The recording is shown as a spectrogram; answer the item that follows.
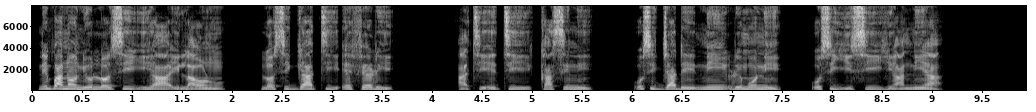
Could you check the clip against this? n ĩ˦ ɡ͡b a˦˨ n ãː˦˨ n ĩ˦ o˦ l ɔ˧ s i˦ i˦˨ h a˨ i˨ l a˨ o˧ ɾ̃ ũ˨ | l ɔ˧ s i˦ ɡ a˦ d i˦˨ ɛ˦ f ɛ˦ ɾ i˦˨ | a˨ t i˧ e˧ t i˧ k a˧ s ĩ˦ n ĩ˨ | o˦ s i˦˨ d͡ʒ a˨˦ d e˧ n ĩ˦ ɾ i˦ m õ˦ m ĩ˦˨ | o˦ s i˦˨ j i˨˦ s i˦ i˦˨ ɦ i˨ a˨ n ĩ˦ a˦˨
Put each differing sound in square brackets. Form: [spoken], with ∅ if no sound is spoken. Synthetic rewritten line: n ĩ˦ ɡ͡b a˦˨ n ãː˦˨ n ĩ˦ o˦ l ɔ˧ s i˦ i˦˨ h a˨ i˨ l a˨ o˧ ɾ̃ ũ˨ | l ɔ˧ s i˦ ɡ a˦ [t] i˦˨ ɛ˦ f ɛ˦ ɾ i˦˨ | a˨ t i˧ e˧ t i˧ k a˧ s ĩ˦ n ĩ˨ | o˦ s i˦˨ d͡ʒ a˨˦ d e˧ n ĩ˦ ɾ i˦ m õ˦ [n] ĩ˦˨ | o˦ s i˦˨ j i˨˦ s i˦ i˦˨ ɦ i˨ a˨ n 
